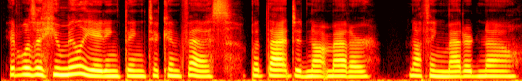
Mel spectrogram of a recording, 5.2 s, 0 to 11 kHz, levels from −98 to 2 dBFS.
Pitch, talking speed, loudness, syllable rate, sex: 225 Hz, 160 wpm, -16 LUFS, 5.0 syllables/s, female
